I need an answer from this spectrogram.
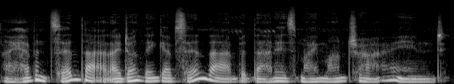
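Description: Woman, motivational podcast host, hoarse and mellow, slow delivery with soft whispered asides. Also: very deep voice. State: voice going hoarse. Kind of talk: motivational solo podcast talk.

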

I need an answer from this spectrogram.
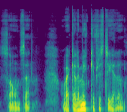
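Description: A man narrating a fairy tale in a calm, unhurried, softly expressive way, with a husky voice. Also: medium pitch, dry recording, studio quality. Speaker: storyteller.

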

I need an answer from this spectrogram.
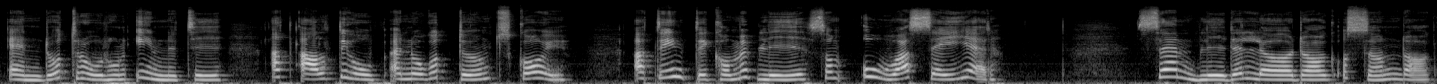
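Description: A woman gently reading a children's book aloud. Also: fairly high pitch. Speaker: narrator.

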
